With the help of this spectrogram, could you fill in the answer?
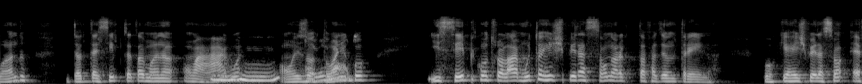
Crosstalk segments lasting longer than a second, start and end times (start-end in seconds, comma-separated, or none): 2.1-3.6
